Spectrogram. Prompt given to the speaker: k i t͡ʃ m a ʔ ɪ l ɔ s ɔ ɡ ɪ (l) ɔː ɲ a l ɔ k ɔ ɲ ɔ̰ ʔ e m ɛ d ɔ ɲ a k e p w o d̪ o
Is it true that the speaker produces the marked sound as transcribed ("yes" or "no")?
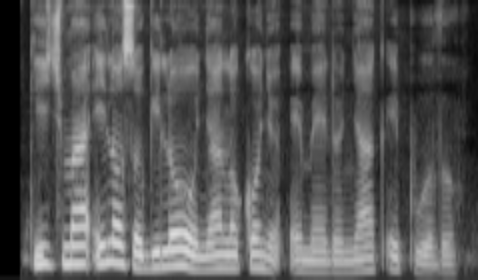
yes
